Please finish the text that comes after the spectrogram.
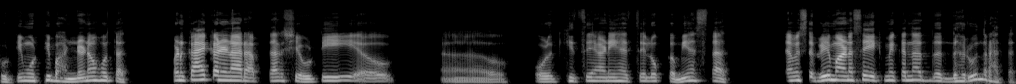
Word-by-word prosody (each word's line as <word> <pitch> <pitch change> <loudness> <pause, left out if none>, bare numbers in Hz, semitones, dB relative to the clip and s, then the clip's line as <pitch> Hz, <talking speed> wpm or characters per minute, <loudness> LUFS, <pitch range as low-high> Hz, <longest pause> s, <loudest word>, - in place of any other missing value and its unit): छोटी-मोठी 165 - -2
भांडणं 150 0 +1
होतात. 185 -1 -2 0.5
पण 195 0 +2
काय 210 +1 +7
करणार 190 -3 +7
आता 165 +2 -2
शेवटी 170 +5 -1
अ, - - -4 0.7
अ, 65 - -15 0.9
ओळखीचे 135 +6 -5
आणि 165 0 +1
ह्याचे 160 +1 -4
लोक 160 0 -5
कमी 150 - 0
असतात. 170 -5 -3 0.6
त्यामुळे 180 +3 +1
सगळी 185 +5 +4
माणसं 195 0 +5
एकमेकांना 195 +1 0
ध 170 -2 -4
धरून 190 +10 0
राहतात. 110 - -8
170 Hz, 135 wpm, -23 LUFS, 155-190 Hz, 0.9 s, काय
